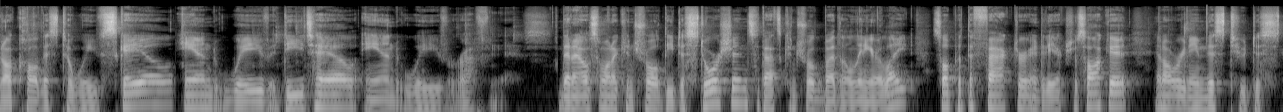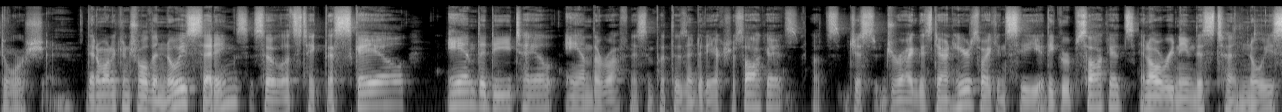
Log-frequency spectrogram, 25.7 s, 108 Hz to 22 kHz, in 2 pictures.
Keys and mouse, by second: 1.1-5.5 drag, 5.7 middle click, 6.5-8.4 drag, 9.1-9.9 drag, 10.6 click, 10.7 click, 13.6 ctrl+z, 14.0 click, 14.8 click, 15.9 click, 17.0-17.7 drag, 18.2-19.0 drag, 19.3 click, 20.5 click, 21.9 drag, 23.3 click, 23.4-25.6 drag.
